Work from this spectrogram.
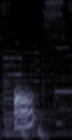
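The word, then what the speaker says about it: Foncé: I believe it's pronounced Fonce. I feel like it's a French word.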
